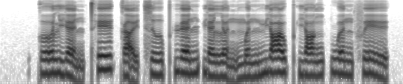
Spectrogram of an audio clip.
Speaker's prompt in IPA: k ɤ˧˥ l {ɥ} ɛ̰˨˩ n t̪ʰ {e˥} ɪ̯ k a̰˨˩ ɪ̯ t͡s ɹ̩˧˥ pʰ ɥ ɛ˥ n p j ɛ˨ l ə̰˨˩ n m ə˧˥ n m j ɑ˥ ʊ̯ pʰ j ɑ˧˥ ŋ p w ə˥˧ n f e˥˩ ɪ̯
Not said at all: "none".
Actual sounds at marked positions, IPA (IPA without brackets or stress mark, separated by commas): j, e˥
